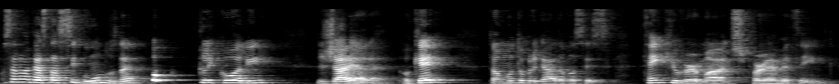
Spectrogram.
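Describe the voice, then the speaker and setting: A man with a Brazilian Portuguese accent teaches an English grammar lesson, keeps adding "né?" and says the English examples slowly. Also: fairly high pitch, very animated, fairly bright tone. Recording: roomy, dull lo-fi sound.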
